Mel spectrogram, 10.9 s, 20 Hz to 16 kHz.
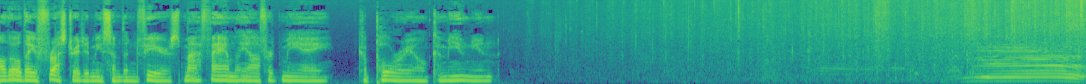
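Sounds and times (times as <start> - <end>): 
speech: 0.0 - 5.1
cow letting out a long loud moo: 8.1 - 10.8.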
